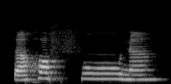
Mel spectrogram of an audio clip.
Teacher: Kha ni dia nak pergi kat fa. Tapi dia ada tekan, lebih seolah ada sabdu lah.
